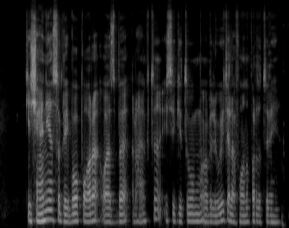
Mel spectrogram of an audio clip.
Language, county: Lithuanian, Telšiai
